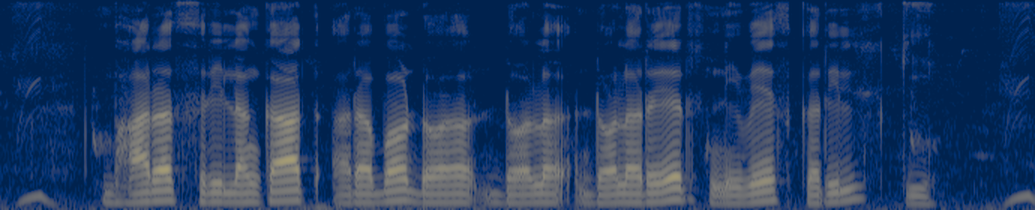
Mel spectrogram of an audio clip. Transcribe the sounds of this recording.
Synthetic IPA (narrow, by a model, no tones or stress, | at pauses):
bʱaːɾət̪ʃɾiːlə̃ŋkat̪əɾəbə̃ | ɖɔːləɾeːɾnɪʋeːskəɾilkiː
